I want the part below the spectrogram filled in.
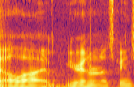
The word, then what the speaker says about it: Jai alai: Oh, it's pronounced Hai Alai.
